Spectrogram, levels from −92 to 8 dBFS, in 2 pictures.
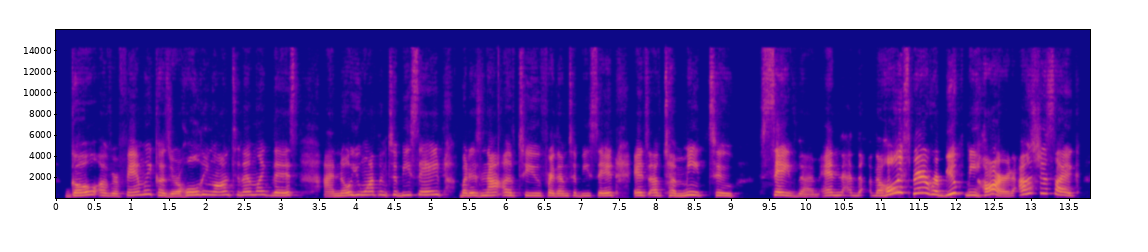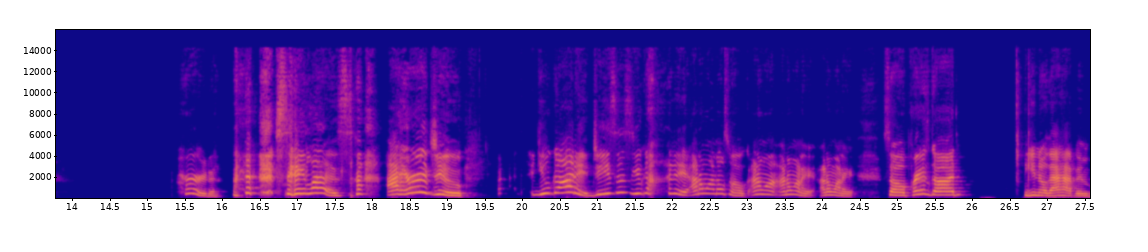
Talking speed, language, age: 185 wpm, English, 20-39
